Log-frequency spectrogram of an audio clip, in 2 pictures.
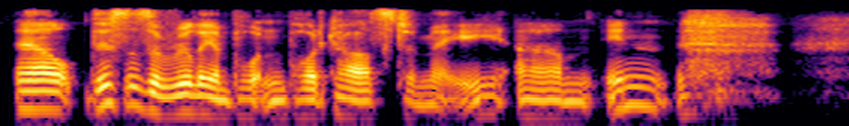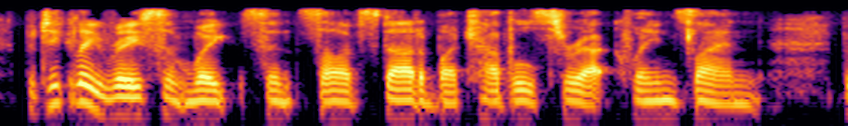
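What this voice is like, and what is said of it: Congested, head-cold voice. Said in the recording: “forgive my voice. ... just developed a bit of a head cold”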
